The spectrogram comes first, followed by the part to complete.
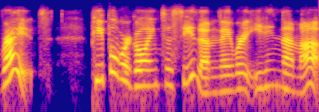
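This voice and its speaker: A woman speaks in a raised, projected voice. She has an American accent. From United States. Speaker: magazine writer, horror critic. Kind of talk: casual chat.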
